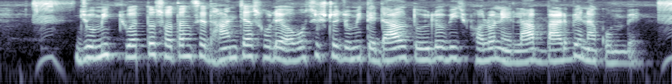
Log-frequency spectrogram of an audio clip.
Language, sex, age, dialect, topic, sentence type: Bengali, female, 31-35, Jharkhandi, agriculture, question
